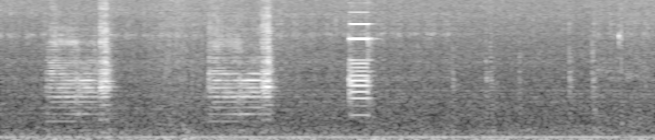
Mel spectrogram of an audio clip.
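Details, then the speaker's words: IBM AT vintage PC booting from floppy drive A after memory self test: three short buzzing bursts of head stepping over steady fan hum as the disk is read; normal floppy disk read. "can hear the disc being read. So it's doing something."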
